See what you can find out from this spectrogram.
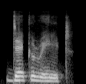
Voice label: "decorate", Indian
